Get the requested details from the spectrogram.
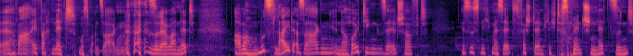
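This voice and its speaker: Over music in the background, a man speaks in a high pitch with ordinary pitch variation. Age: 20s. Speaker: podcast host. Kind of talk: casual monologue.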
